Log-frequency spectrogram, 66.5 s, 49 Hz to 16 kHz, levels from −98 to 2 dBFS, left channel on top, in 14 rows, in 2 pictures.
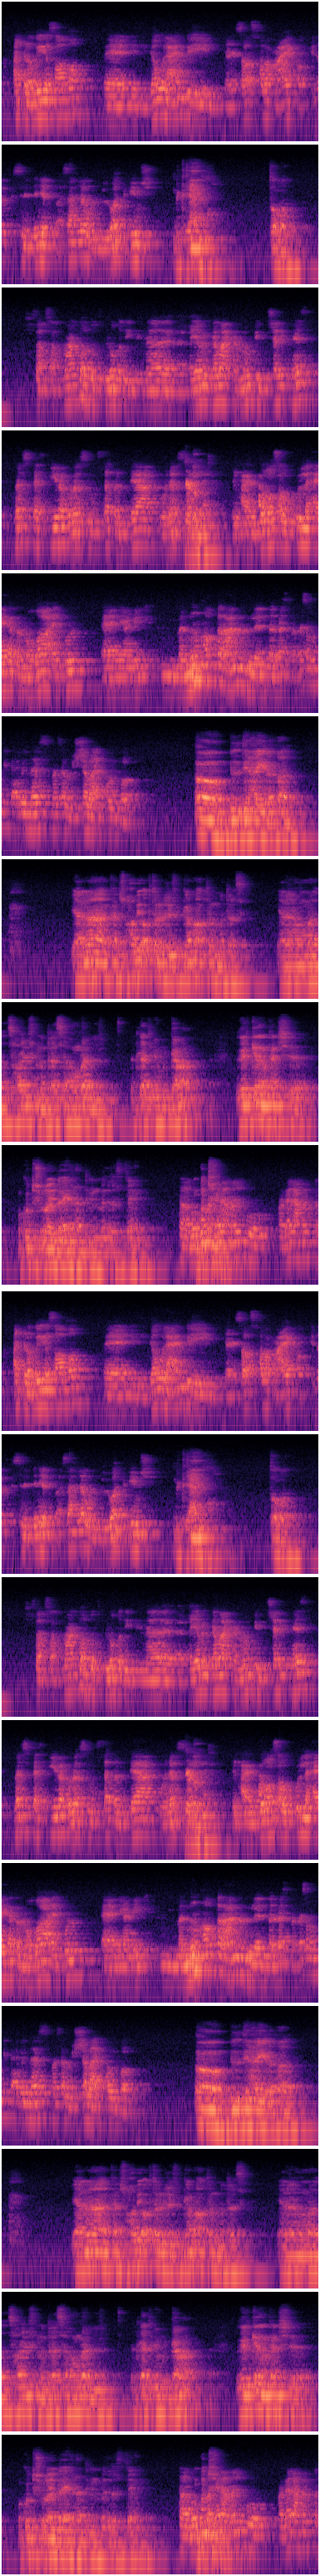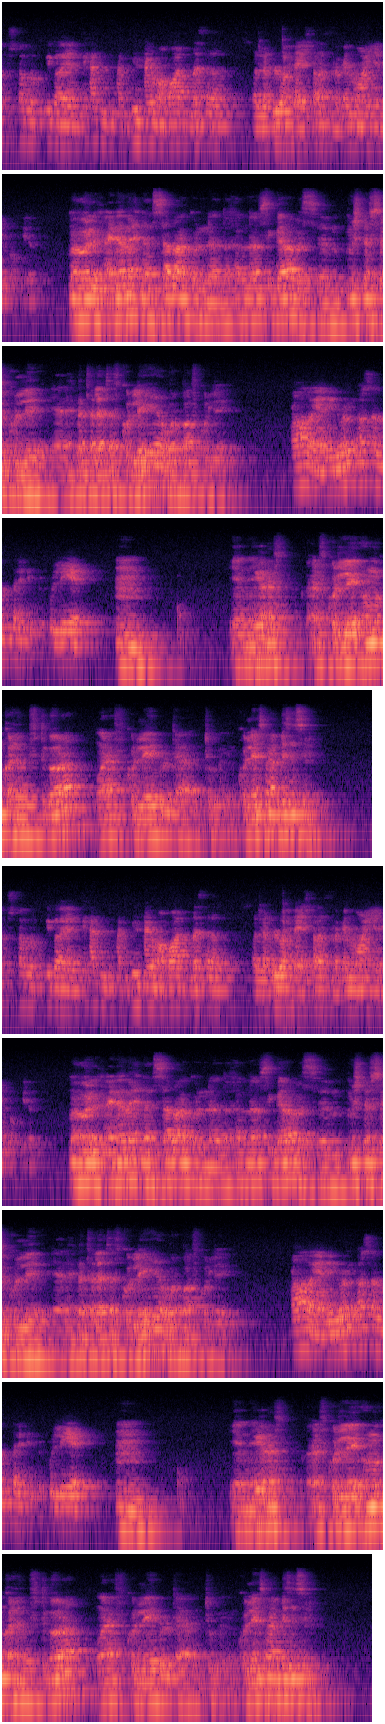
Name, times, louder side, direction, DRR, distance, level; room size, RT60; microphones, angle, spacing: voice 1, 0.2-1.2 1.5-7.0 7.5-7.8 10.0-14.0 14.5-17.4 17.8-20.2 20.5-25.7 28.7-28.8 40.8-42.0 42.3-45.6 46.0-48.0 56.0-58.1 60.3-60.5 63.9-64.0, right 1 dB, 25° right, -2 dB, 0.6 m, -31 dB
voice 2, 7.3-7.9 8.8-9.1 17.0-17.4 18.1-18.3 26.7-28.2 29.6-32.2 32.7-34.9 35.3-36.2 36.9-37.9 38.3-40.2 41.0-41.5 48.5-55.2 58.6-59.0 60.0-60.6 60.9-65.8, left 1 dB, 60° left, -5 dB, 1.0 m, -29 dB
2.6 x 2.0 x 2.7 m, 0.70 s
head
